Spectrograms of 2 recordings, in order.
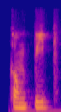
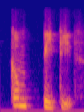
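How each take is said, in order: First: The ending is only a t sound. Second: The ending adds an extra syllable. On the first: The speaker calls it wrong. "compete sería el pasado, pero es muy difícil de entenderlo" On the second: The speaker calls it right. "Compete, competed"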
